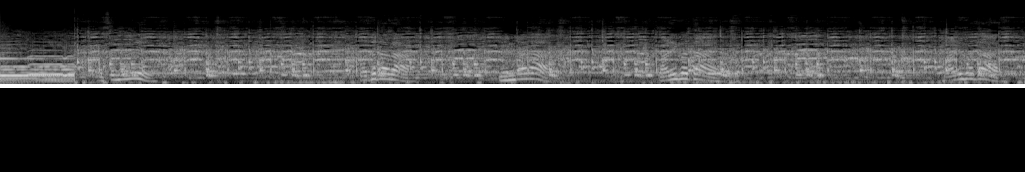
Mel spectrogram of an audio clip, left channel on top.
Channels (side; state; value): right; silent; digital silence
